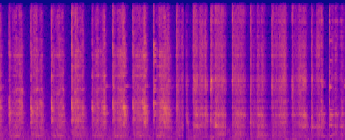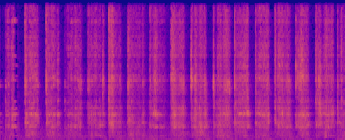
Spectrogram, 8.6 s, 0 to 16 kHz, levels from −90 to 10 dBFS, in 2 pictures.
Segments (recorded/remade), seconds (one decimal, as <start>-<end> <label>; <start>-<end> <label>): 0.0-2.1 recorded; 2.1-4.0 remade; 4.0-5.3 recorded; 5.3-8.6 remade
